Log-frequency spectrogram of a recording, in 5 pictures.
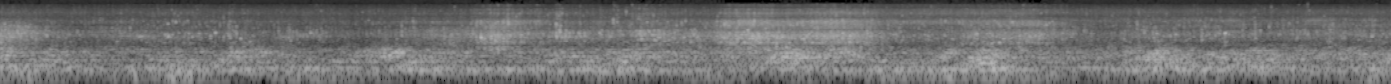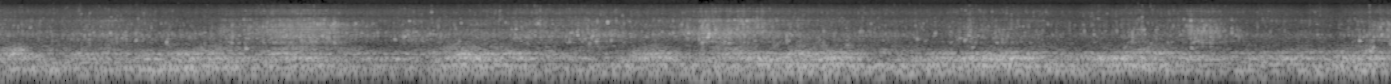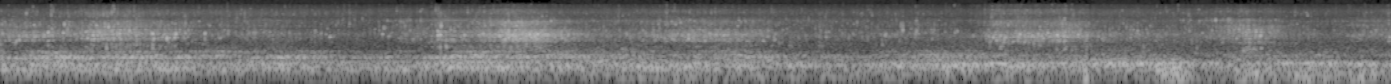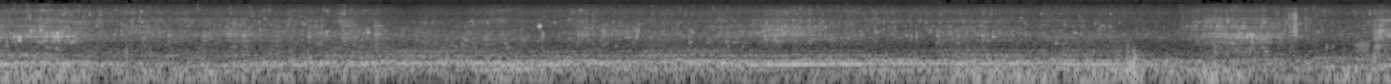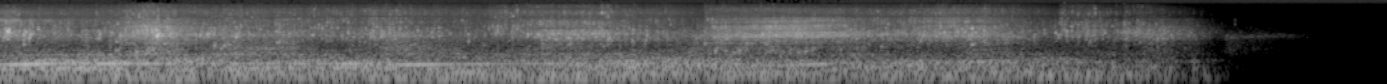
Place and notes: Sveio, Norwegen - Norway, Keksje, waves, in mild wind
At the stoney coast of the Bomlafjord on a mild windy summer morning. In the distance a plane crossing the sky.
international sound scapes - topographic field recordings and social ambiences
